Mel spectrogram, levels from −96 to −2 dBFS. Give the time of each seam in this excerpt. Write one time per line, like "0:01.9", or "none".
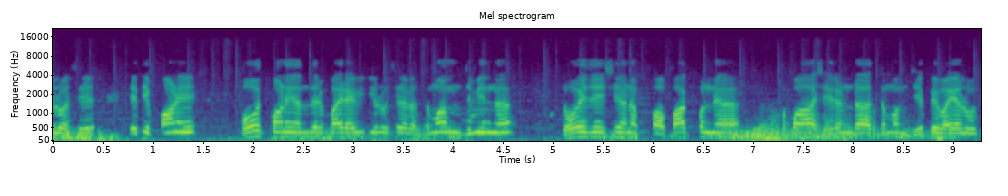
none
